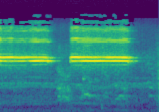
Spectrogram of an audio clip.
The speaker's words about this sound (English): when he heard the two blasts made by Preston's gold whistle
